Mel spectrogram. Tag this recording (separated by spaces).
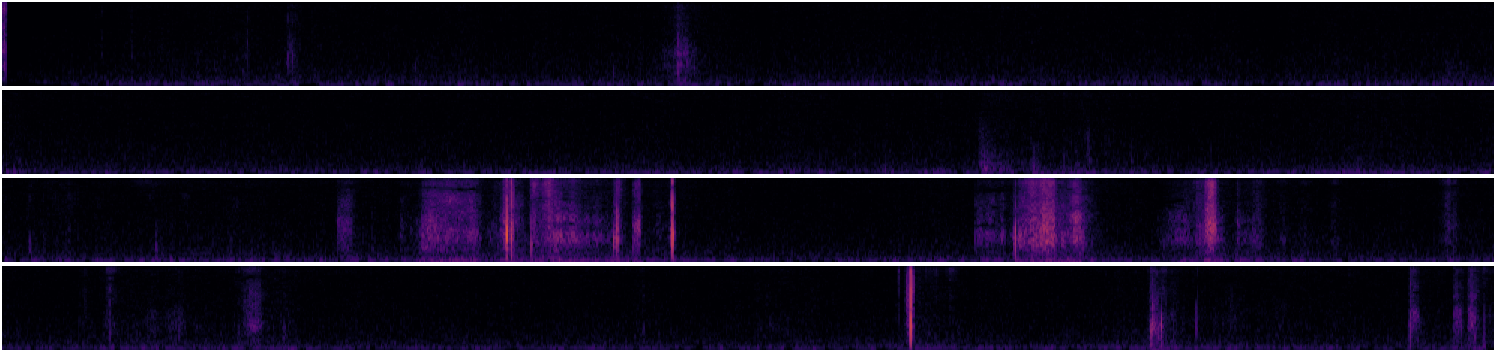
ambient buzz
